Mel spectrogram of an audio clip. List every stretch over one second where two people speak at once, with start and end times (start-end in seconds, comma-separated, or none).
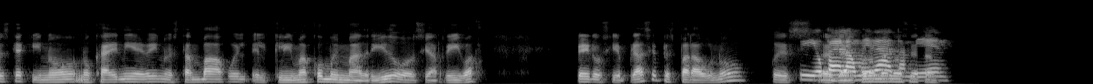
8.0-9.4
